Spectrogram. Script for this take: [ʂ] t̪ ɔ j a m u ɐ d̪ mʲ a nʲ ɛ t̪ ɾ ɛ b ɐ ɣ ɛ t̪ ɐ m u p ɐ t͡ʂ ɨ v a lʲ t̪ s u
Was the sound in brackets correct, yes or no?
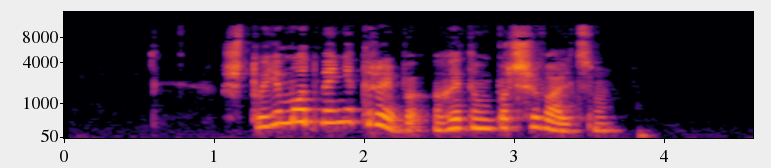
yes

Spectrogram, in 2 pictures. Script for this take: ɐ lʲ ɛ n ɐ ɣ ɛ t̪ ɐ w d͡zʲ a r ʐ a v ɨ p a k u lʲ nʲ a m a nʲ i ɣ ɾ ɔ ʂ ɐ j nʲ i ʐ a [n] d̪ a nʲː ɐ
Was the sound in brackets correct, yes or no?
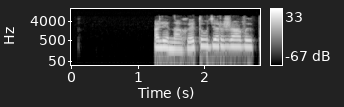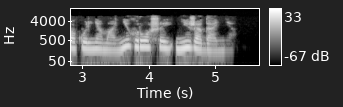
no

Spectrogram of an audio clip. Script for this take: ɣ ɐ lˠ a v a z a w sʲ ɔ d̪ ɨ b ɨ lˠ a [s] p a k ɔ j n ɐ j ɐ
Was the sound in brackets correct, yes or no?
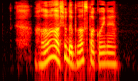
yes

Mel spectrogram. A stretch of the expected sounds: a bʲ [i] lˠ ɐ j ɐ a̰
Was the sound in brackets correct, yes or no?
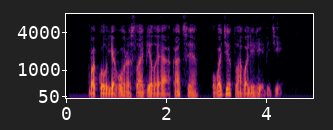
no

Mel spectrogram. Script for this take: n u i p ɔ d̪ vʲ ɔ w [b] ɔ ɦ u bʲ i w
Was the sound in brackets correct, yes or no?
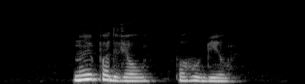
no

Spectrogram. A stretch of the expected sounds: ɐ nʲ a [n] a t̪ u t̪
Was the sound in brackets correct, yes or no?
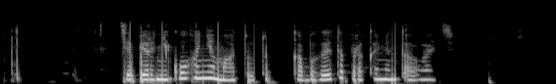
no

